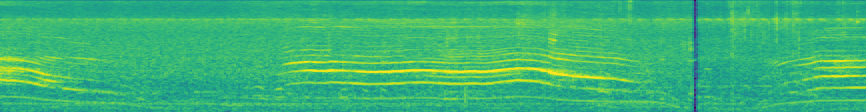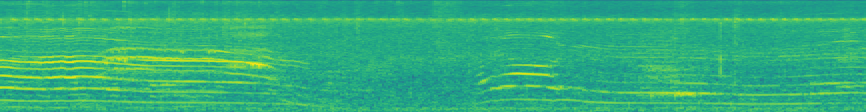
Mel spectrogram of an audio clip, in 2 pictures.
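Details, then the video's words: Angry cats in a real fight trade long wavering yowls, each several seconds, rising and falling in pitch with low moaning tails, repeated back and forth. "Angry Cat Fight Cats Sound Effect Real fight Of cats Audio"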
